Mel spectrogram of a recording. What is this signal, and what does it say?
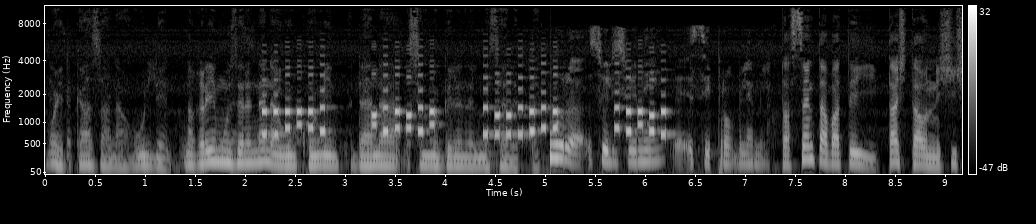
DTMF, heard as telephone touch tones, dialled by machine, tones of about 50 ms. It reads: 228086 *68760 3113598 95042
